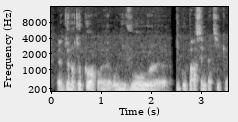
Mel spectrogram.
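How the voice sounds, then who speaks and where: A man talks in a very deep, low pitch. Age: 60s. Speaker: martial arts instructor and sports coach. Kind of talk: online talk with slideshow. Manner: halting, many fillers and repetitions.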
